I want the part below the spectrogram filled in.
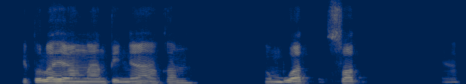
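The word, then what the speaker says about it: ص: Jadi kalau kita bahasakan, shad itu adalah sin dengan versi tebal, sin dengan versi yang membulat, sin dengan versi yang menaik, ya, bawaannya menaik. Itulah yang nantinya akan membuat shad ya, pelafalannya berbeda dengan sin.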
